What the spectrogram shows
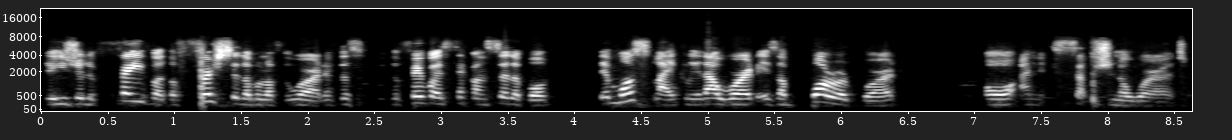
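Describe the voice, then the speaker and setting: A woman's voice: on the low side, lively intonation, fairly quick, highs cut off. A woman, a communication expert explaining and demonstrating word sounds in an online lesson over a video call. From Africa.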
